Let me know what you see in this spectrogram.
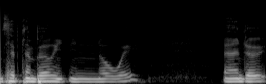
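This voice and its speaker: A man speaks with a French accent in a dark, mellow tone. His pace is moderate. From France. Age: 60s. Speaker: photographer. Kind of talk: public talk interview. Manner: halting, many repetitions.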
